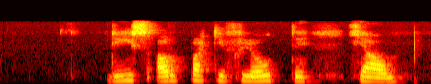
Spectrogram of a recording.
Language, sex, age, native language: Icelandic, male, 9, Icelandic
